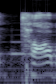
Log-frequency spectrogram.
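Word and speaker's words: 他: ये ता नहीं बोला जाएगा, ये था बोला जाएगा, थर्मोस वाला था। ओके, चाइनीज में टी को थ बोला जाता है, तो इसलिए TA को बोला जाएगा था।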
